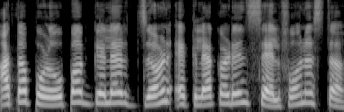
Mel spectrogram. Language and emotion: Goan Konkani, neutral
